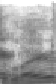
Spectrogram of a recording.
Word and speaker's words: Louvre: Right, it's pronounced Louvre.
